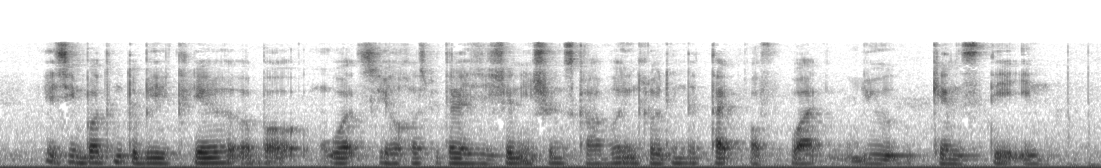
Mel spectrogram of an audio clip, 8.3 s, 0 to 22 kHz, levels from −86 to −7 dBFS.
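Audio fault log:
throughout, DC offset: the speech waveform sits displaced from zero by a constant of about -31 dBFS. This is inaudible as a tone, but it eats into headroom on one polarity and appears as steady energy at 0 Hz, below the lowest audible frequencies.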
